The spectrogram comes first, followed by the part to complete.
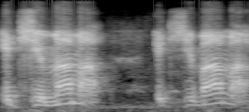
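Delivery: put-on American accent. Speaker retells a man holding a phone up to Carl, in a put-on American accent. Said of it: "in an American accent".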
